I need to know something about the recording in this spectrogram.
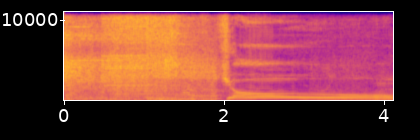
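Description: A burst of magic shatters with a loud, shimmering crash.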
